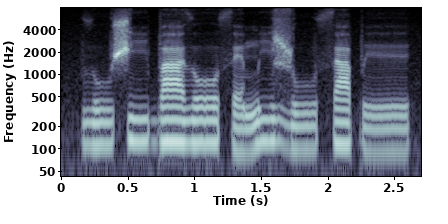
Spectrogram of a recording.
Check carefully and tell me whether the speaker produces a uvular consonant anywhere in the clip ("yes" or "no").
no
